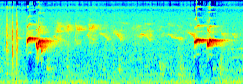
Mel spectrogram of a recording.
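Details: Young forest sooty-headed bulbul singing prinia-style fill: two loud, bright whistled phrases about three seconds apart, each a sharp note followed by a quick downward slur, with faint chirps between them.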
